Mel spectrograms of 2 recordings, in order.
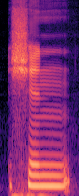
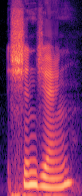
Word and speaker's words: Xinjiang: They shot a part of it in, I'm going to maybe have a hard time pronouncing it, but Xinjiang, China.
